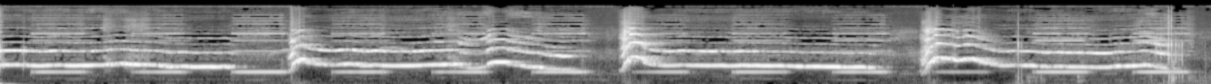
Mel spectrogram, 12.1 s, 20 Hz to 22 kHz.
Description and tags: Shaggy howls at the alarm clock recorded with DS-40 with the stock microphone for the last time.
alarm, ambiance, buzzer, clock, dog, howl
